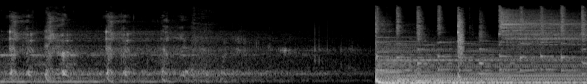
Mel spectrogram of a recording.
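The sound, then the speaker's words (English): Several scattered coughs sound over a few seconds, fairly quiet, before a sudden loud burst of dense noise abruptly takes over. “You also, if you have been around Slender Man too much, you get slender sickness and you start coughing.”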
